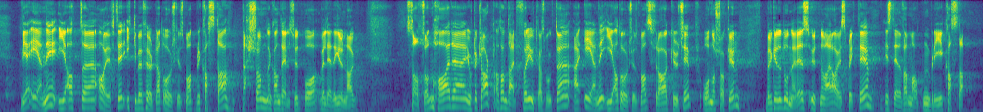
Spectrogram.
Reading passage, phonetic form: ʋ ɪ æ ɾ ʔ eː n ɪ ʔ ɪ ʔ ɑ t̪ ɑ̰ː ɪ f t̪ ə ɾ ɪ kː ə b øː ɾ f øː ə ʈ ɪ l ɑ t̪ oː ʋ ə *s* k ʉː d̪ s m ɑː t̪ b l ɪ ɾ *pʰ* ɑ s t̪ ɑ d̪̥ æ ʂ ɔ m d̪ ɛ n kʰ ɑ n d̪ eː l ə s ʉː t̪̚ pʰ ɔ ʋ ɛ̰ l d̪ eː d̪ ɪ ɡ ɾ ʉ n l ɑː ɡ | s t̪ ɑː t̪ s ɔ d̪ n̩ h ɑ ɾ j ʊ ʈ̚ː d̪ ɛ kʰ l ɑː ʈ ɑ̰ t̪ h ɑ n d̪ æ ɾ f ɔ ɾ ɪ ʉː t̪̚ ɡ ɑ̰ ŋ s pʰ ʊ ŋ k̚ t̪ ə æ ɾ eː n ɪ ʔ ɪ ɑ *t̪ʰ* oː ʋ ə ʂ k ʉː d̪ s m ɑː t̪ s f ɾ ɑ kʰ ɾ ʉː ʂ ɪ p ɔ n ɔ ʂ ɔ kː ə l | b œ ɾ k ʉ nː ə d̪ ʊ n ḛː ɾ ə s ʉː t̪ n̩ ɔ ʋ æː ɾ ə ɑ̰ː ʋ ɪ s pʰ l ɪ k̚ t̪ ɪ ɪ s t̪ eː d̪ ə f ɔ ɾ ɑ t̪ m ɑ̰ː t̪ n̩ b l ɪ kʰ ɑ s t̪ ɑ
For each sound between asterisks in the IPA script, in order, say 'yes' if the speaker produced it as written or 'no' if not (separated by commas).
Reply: no, no, no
